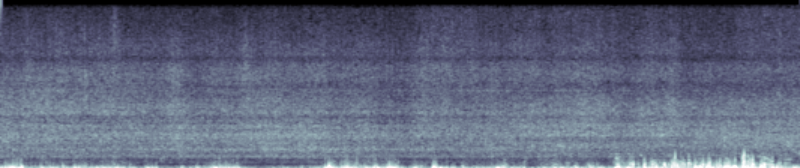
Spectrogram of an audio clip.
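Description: Wind buffeting the microphone: a low, ragged rumble that rises and falls in gusts.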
